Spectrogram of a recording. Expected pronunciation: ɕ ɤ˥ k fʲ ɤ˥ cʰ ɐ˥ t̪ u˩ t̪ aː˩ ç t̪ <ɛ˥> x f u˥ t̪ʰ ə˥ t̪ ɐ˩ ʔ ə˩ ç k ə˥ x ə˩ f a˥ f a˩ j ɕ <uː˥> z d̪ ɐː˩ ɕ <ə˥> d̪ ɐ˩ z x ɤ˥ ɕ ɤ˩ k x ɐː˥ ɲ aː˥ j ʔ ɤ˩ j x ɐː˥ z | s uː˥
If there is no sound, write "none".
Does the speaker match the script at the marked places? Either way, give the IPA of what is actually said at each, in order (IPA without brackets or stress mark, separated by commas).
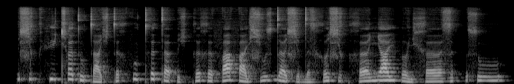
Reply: ə˥, u˥, ə˩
